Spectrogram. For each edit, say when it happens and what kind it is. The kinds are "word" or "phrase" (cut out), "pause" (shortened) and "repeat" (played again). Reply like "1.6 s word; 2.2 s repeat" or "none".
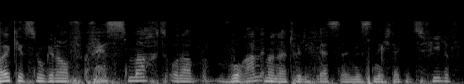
2.6 s phrase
